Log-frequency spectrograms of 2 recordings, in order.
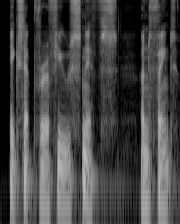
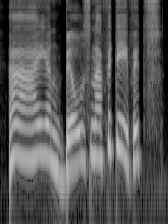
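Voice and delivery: high, slow Scottish wee man, worried; Feagle voice; 13 semitones higher, 3 dB louder than usual. A narrator's reading. A Feagle warning Tiffany about documents, high Scottish fret. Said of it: "said another".

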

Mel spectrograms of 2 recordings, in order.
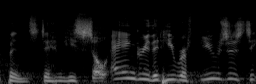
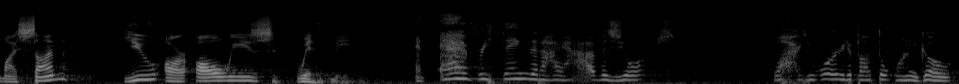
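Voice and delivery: tender father; 3 semitones higher, 4 dB quieter than usual. Acted. Father answers son with love.

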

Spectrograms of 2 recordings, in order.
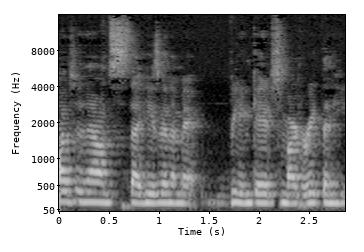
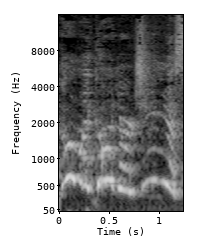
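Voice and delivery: excited squeal; 3 dB louder than usual. Retold or imitated. They cheer da Vinci opening door.

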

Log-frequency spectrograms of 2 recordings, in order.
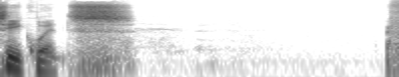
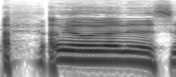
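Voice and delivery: put-on Cajun accent; 6 semitones higher than usual. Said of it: "that's the first one that was different".

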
